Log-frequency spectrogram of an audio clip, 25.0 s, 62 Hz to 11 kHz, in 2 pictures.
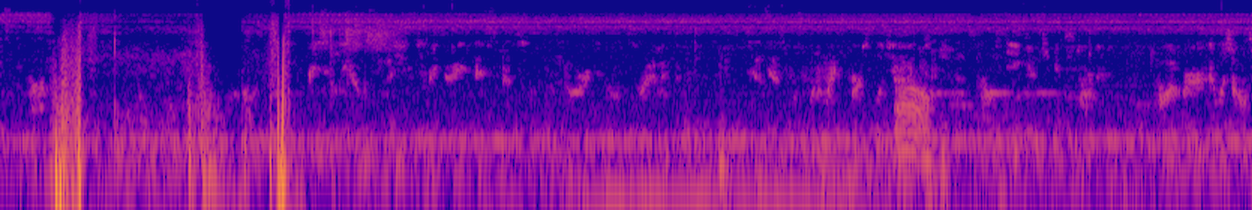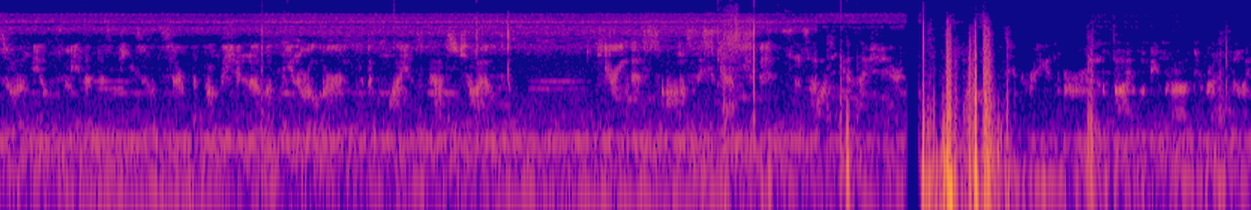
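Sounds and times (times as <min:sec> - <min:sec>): steady low hum: 0:00.0 - 0:25.0
distant voices: 0:01.0 - 0:21.5.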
